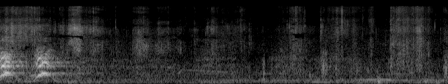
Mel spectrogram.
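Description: A dog whines briefly at the start, followed by quieter footsteps through grass and dry fallen leaves.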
